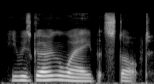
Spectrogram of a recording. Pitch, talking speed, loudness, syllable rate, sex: 180 Hz, 235 wpm, -15 LUFS, 5.7 syllables/s, female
